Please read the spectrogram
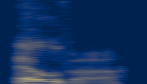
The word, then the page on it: elver: British English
